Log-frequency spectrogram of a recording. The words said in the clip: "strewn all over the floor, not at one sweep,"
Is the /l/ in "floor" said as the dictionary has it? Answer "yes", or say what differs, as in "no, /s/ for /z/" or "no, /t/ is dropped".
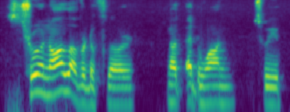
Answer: yes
